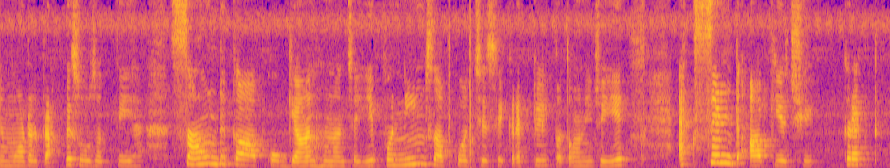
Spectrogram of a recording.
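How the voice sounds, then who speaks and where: A woman teacher talks through a lesson on teaching methods. Her voice sits a little high. She switches into English terms and sounds out words to show how they should be said. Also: low-quality recording. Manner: explanatory, mixes English terms into Hindi, demonstrates pronunciations. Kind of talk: explaining a teaching course in Hindi.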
